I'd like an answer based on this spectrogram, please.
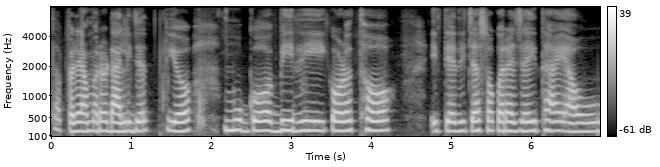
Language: Odia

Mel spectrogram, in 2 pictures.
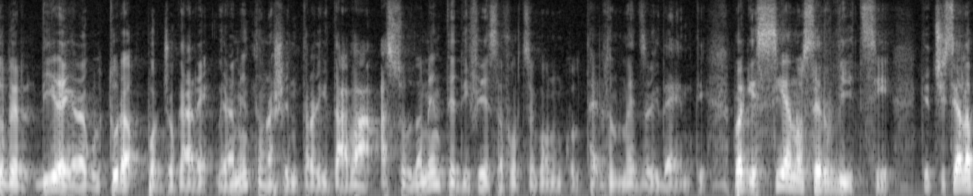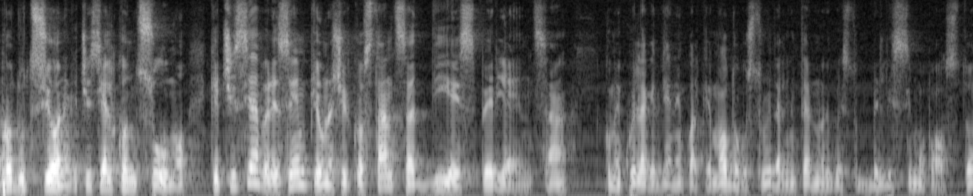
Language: Italian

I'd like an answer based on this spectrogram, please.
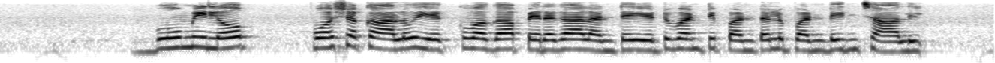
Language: Telugu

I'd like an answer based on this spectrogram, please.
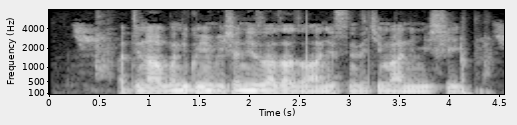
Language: Kinyarwanda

